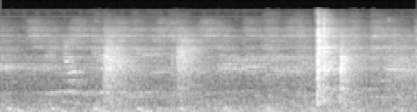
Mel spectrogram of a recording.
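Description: Background music with a steady beat, over which come short hissing bursts about one and two seconds in and two sharp pops just after three seconds, the loudest sounds: shots from compressed-air tagball markers.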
